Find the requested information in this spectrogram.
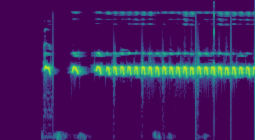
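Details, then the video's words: Singing Wrentit (Chamaea fasciata): two spaced, clear high notes lead into a long, steady trill of quick repeated pips that runs past two seconds to the end, with a quiet background. "Wrentit Singing! Wrentit Calling! Wrentit Chirping! Wrentit Sound!"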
